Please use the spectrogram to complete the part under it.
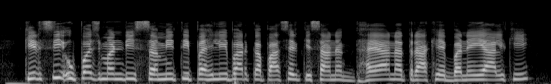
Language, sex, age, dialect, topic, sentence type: Magahi, male, 18-24, Northeastern/Surjapuri, agriculture, statement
